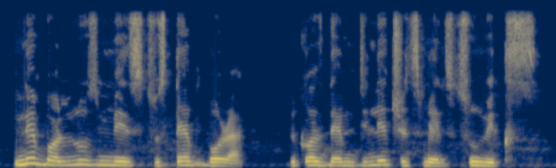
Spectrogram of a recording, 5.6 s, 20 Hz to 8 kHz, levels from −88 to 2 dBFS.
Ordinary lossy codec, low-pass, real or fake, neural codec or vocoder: none; 7.2 kHz; real; none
